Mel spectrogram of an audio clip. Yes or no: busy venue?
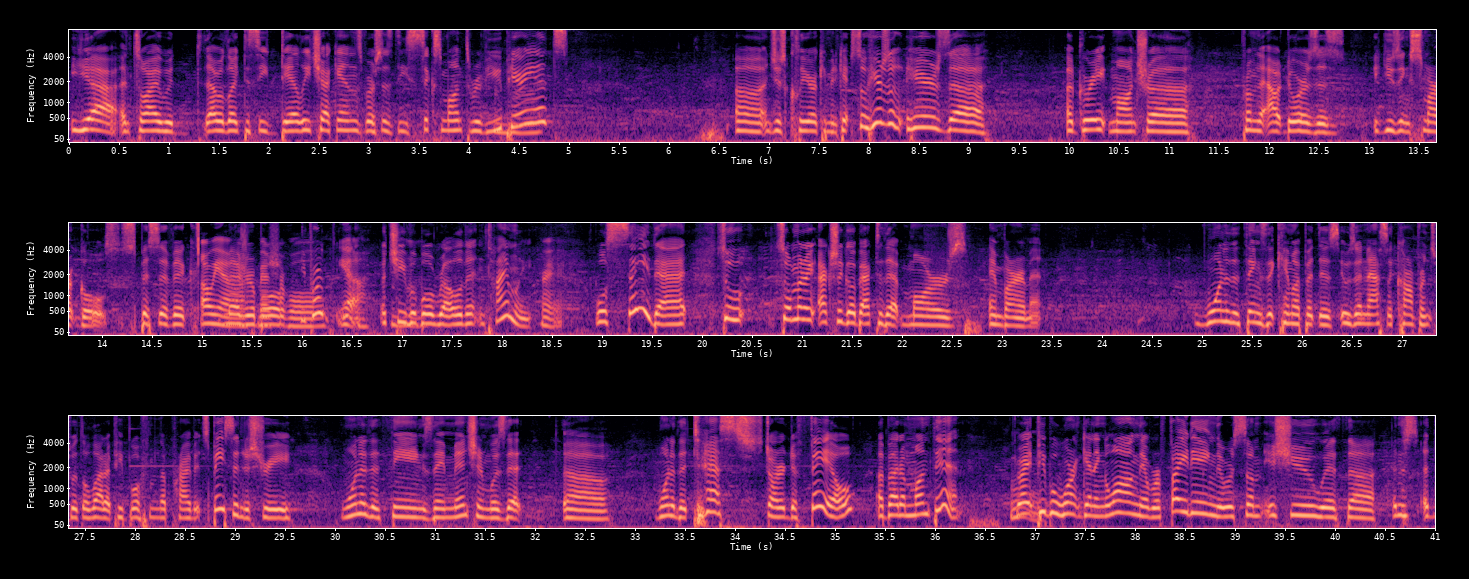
yes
